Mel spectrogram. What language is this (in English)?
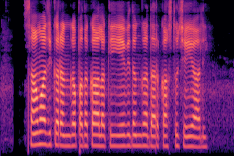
Telugu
